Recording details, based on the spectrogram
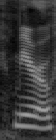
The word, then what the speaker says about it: Miro: And then they were like, yeah, like the artist, Miro. I think they said that, so let's stick to Miro.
